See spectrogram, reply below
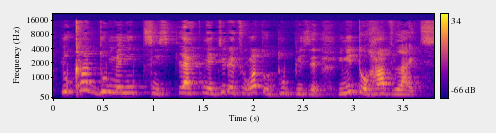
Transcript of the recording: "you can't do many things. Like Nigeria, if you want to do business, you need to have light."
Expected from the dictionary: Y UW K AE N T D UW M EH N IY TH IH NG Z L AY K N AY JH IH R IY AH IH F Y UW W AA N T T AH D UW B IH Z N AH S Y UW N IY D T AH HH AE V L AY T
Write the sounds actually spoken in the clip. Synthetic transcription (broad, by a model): Y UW K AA N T D UW M EH N IY T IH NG S L AY K N AY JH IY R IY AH IH F Y UW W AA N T T AH D UW B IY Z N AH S Y UW N IY D T AH HH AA V L AY T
